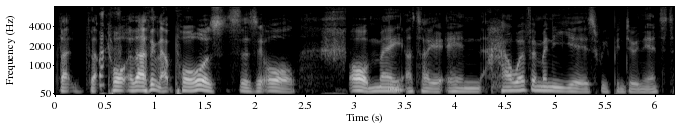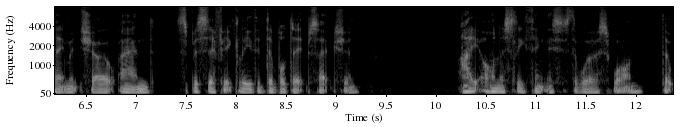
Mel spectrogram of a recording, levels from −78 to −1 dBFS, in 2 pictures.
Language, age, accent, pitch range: English, 40-59, British, 100-140 Hz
